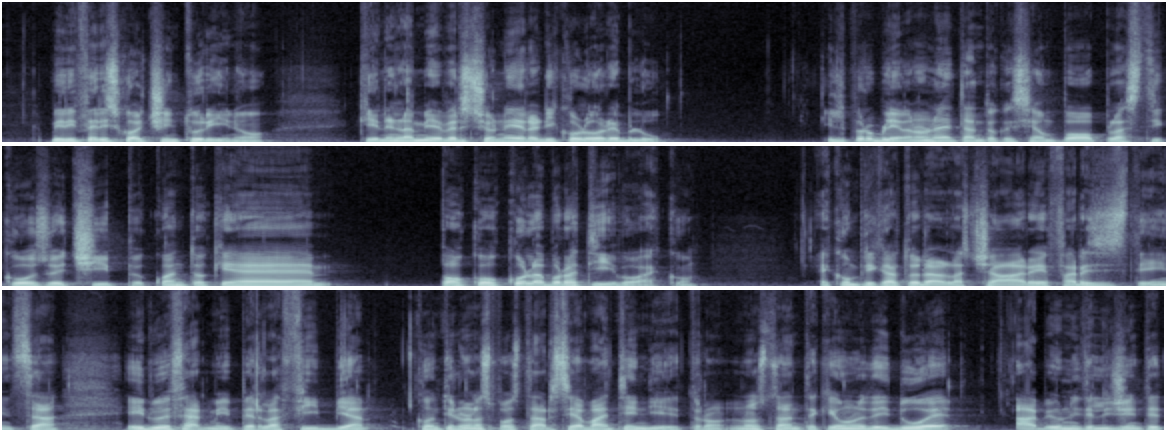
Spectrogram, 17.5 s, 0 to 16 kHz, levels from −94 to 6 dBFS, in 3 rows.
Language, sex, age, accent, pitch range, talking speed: Italian, male, 30-49, native, 90-130 Hz, 195 wpm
